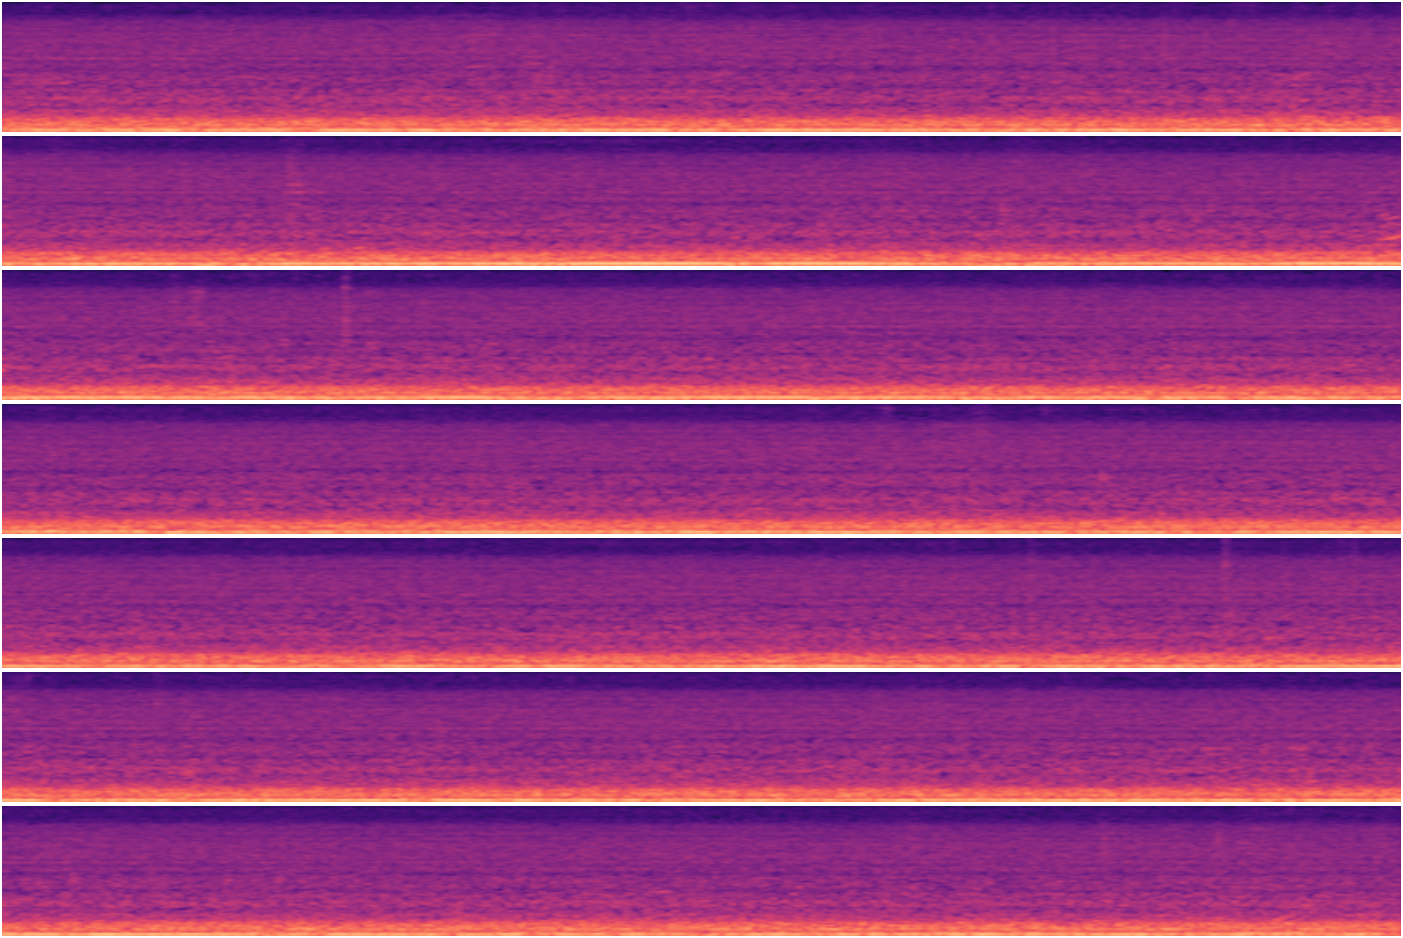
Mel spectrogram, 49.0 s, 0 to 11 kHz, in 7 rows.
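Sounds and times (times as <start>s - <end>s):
airplane cabin low rumble: 0.0s - 48.9s.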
